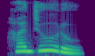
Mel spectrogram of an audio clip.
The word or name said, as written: ಹುಜರು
